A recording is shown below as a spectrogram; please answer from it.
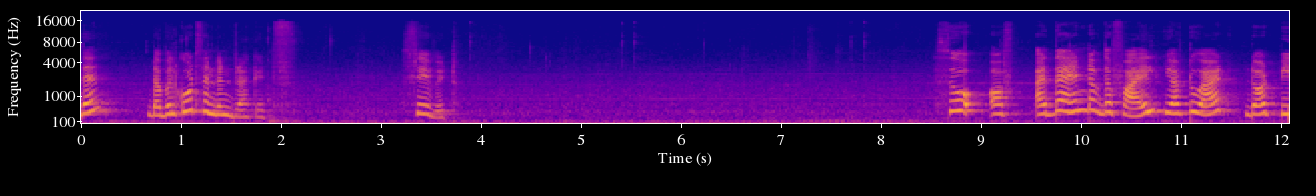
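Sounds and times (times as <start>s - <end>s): low background hum: 0.0s - 12.0s
computer mouse clicks: 3.7s - 8.0s.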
